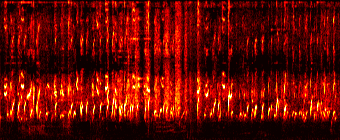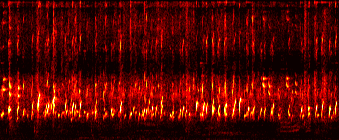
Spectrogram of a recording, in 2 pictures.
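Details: Song of European goldfinch played to motivate captive goldfinches to sing: dense, rapid twittering and tinkling notes, continuous and busy throughout, with several overlapping voices forming a high, bright chatter.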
